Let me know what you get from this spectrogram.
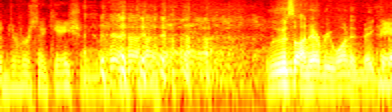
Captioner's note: audience laughs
